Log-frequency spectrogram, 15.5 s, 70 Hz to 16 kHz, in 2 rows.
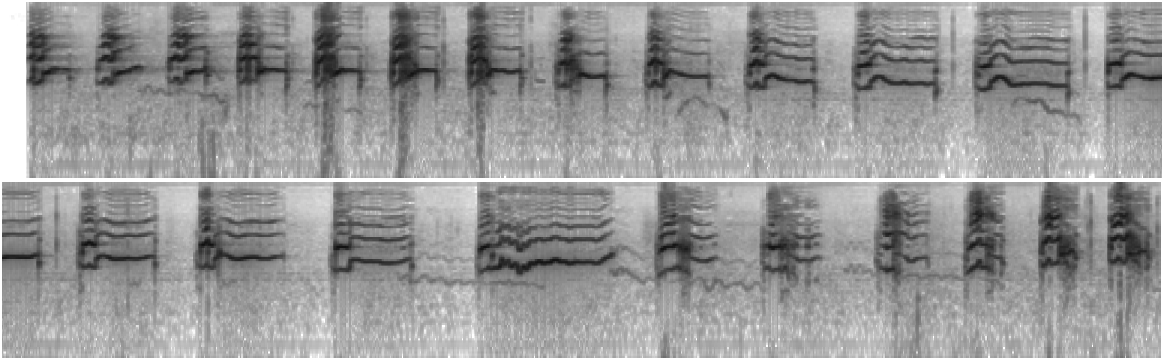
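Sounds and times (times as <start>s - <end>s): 
dog giving high whining yelps: 0.2s - 15.4s.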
